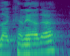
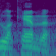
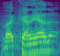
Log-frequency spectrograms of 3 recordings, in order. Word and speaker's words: La Cañada: I'm living in Pasadena, and I'm going to Flint Ridge Prep, which is a private school in La Cañada. Not La Canada. La Cañada.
